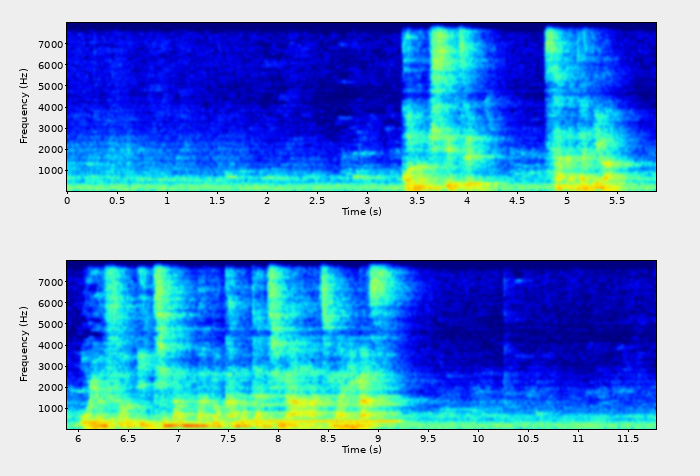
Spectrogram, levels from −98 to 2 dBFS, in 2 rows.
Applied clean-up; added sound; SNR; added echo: none; Bowed string instrument; 5 dB; reverberation time 0.9 s.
